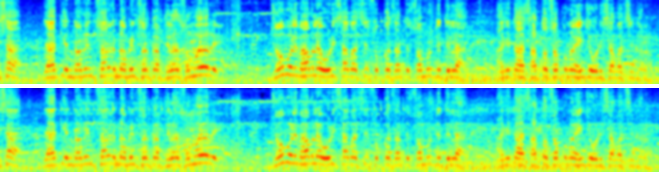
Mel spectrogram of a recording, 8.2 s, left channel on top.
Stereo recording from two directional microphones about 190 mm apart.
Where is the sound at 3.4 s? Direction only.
Centre (ahead or behind).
